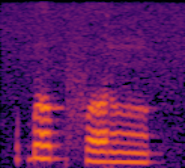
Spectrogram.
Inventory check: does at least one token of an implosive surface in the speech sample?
yes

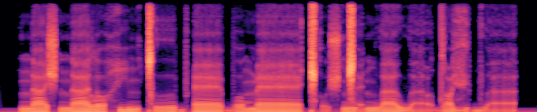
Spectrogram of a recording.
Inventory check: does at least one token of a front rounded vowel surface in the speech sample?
yes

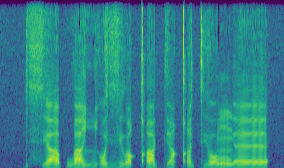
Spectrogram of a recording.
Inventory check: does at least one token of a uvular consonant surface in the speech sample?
yes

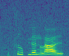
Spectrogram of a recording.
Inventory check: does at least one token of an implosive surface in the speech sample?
no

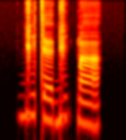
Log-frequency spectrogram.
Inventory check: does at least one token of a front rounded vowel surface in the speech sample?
no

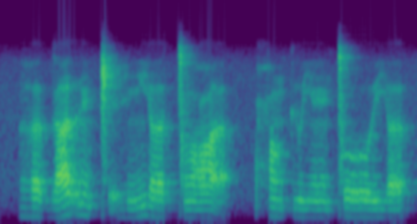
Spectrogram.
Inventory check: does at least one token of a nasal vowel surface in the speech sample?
yes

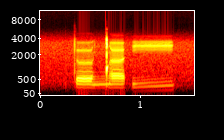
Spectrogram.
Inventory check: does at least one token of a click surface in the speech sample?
yes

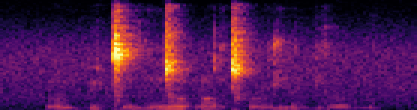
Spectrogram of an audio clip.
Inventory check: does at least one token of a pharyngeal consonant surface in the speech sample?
no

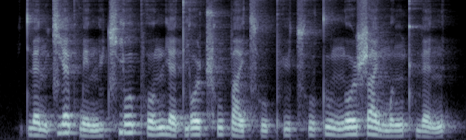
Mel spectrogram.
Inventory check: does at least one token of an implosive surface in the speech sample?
no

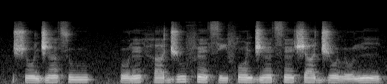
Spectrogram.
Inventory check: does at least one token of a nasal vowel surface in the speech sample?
yes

